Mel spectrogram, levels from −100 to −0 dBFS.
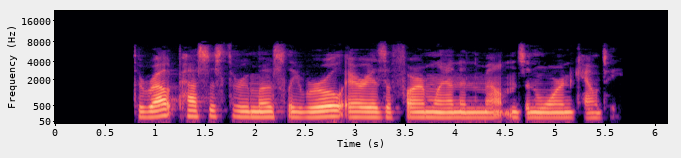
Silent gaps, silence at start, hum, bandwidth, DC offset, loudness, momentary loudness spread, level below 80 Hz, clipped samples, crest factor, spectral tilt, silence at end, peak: none; 0.85 s; none; 7.4 kHz; under 0.1%; -19 LUFS; 11 LU; -62 dBFS; under 0.1%; 18 dB; -6.5 dB/octave; 0.6 s; -2 dBFS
